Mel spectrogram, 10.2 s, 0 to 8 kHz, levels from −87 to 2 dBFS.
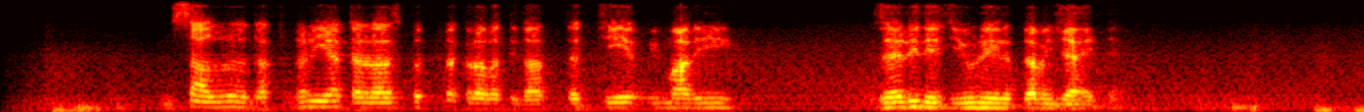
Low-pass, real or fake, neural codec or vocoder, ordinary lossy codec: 7.2 kHz; fake; codec, 16 kHz, 0.4 kbps, LongCat-Audio-Codec; Opus, 32 kbps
